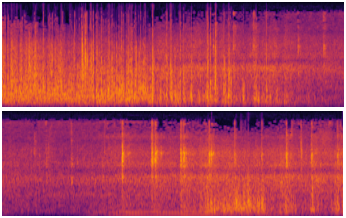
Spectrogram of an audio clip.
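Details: Holden VY SS Commodore while driving: a quick run of sharp clicks, about four a second, under wind and road noise; intermittent, worse under load and uphill, fading in neutral; traced to a worn rear right driveshaft CV joint.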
